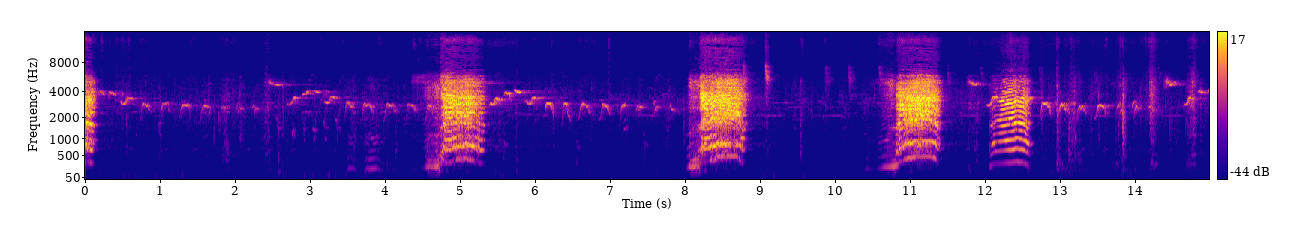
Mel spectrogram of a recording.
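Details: Goat bleating while giving birth, a farm animal in labour: four loud, harsh, quavering bleats spread over fifteen seconds, the last one shorter and pulsed, with steady chirping of small birds in the background.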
